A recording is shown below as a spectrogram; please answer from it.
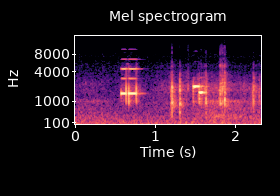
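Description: Handheld camcorder's electronic beeps as it is operated: one beep about half a second in, then a short two-note falling beep about a second later, with small plastic clicks from its buttons and screen being handled in gloved hands.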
